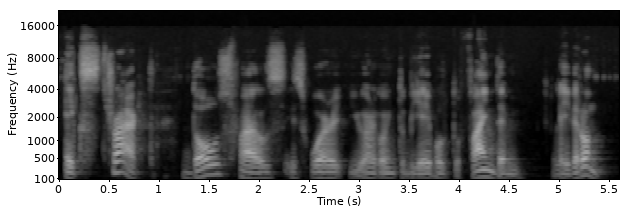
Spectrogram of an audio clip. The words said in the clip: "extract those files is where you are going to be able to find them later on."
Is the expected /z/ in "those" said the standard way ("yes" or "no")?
no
